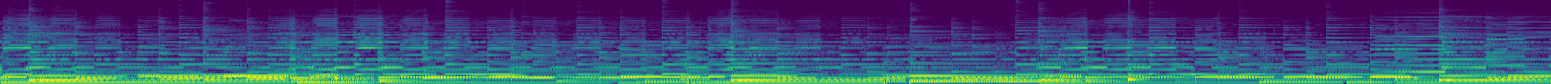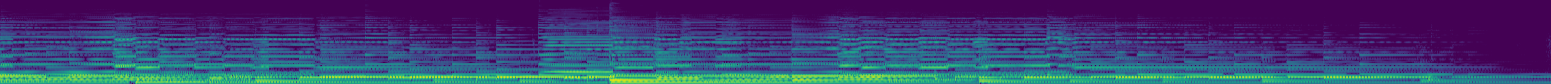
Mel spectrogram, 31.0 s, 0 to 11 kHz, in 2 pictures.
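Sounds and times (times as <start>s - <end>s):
bass: 0.0s - 31.0s
piano accordion melody: 0.0s - 31.0s
strummed acoustic guitar: 0.0s - 31.0s.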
